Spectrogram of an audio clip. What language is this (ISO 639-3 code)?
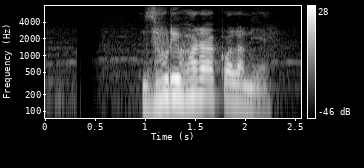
ben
